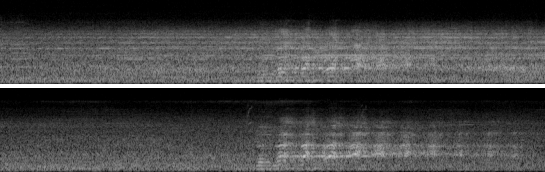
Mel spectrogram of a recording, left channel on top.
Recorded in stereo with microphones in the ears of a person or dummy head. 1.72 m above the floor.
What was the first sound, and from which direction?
Laughter, 55° right (ahead or behind).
